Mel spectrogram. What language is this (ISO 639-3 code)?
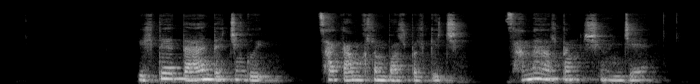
mon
